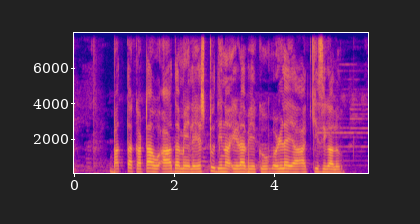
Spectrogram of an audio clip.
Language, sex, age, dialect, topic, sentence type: Kannada, male, 18-24, Coastal/Dakshin, agriculture, question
